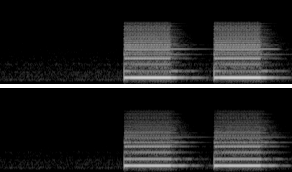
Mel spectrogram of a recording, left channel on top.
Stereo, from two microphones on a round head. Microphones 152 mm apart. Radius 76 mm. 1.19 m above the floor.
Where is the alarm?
65° left (ahead or behind), 1.2 m.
